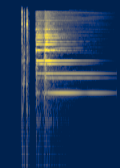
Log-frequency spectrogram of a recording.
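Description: Subscribe-button animation sound effect: two quick mouse clicks, then a notification-bell ding that rings on and slowly fades.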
